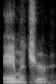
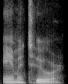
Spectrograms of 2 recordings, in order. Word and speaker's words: amateur: Is it amateur or amateur? It's amateur. Amateur. Amateur. I mean, you're pronouncing the tour like the PGA Tour, but it's amateur. Isn't it? How's it spelled? AMA. TUR. No, that's caveman spelling. AMATEUR. Amateur. No. Like a saboteur.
